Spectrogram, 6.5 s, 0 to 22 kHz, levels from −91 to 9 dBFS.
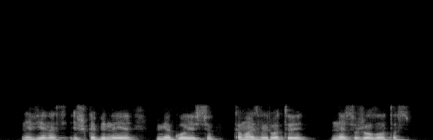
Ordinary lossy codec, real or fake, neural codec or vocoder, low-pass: Opus, 64 kbps; fake; codec, 16 kHz, 8 kbps, FreqCodec, smaller model; 5.4 kHz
